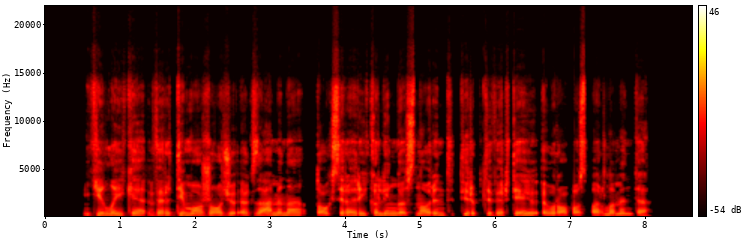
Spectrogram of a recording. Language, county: Lithuanian, Utena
